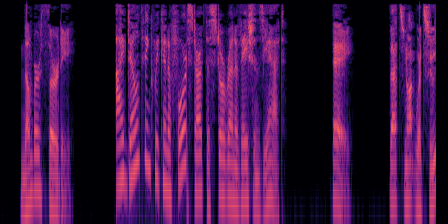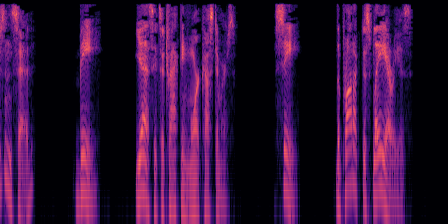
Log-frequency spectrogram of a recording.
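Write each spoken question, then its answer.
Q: I don't think we can afford to start the store renovations yet.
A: A: That's not what Susan said.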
